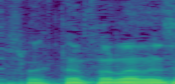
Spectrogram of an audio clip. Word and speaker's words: Florestan Fernandes: la Escuela Nacional Florestan Fernández. ¿Lo digo bien? – Muy bien. – Listo, Florestan Fernández.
